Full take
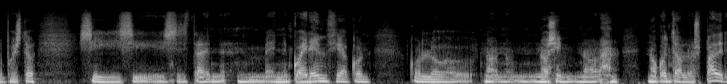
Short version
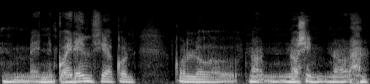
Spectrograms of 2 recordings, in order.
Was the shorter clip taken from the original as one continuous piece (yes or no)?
no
